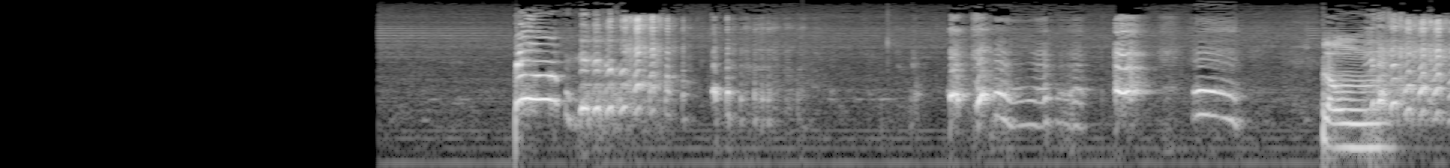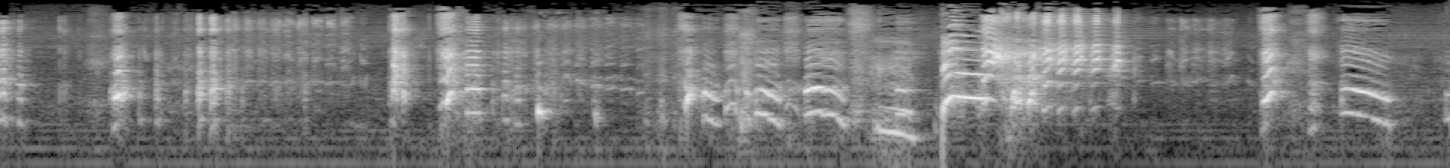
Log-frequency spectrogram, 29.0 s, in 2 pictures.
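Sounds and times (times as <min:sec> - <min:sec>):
baby laughing: 0:05.2 - 0:08.2, 0:09.5 - 0:12.5, 0:13.7 - 0:28.5.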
